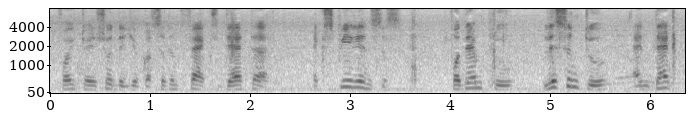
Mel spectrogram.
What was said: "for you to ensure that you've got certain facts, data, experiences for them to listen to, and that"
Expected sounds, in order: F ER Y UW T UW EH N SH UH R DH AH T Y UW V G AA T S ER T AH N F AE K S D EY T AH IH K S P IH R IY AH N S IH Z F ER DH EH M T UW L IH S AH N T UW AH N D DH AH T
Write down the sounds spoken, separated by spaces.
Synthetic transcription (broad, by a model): F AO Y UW T UW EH N SH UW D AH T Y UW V G AA T S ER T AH N F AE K S D EY T AH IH K S P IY R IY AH N S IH S F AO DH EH M T UW L IH S AH N T UW AH N D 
